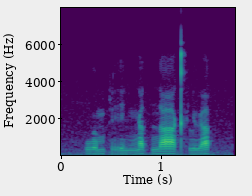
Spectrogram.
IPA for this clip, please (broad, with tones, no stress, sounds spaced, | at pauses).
w o˦˥ m p r e˧ n ŋ a˥˩ t̚ n aː˥˩ kʰ l ɯ˦˥ a̯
